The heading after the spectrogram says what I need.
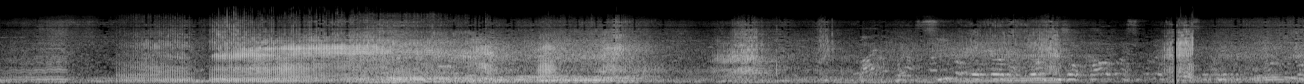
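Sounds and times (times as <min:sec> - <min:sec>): motocross bike engines revving: 0:00.0 - 0:13.0.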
